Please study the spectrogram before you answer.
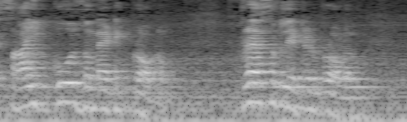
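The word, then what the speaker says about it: psychosomatic: पी यहां पे silent है, साइकोसोमैटिक problem, stress related problem.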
